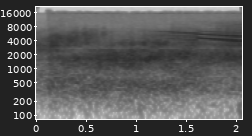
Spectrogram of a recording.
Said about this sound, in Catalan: La Bulma, en Yamcha, l'Oolong i en Puer s'enfilen a l'avioneta.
